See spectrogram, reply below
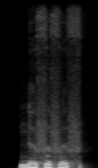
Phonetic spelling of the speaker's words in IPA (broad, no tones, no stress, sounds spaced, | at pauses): n ø f ø f ø f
